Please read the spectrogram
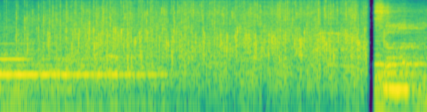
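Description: Concert audience applauding as a held note of the song dies away in the first second or two. The sound drops out abruptly for an instant just before the end.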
